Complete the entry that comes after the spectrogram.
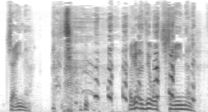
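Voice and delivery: exaggerated, showy put-on voice with wide pitch swings. Asked to say China the way Trump does: Donald Trump voice on China. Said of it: "say it in the Trump voice".

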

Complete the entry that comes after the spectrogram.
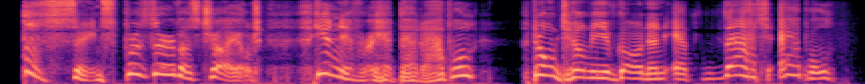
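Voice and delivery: aghast, horrified, high-pitched outburst. Lofty John learns Emily ate the apple from the stair, horrified. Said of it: "looked at Emily with a horrified face".

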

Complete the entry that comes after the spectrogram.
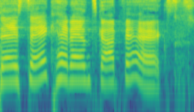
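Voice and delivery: mocking, stock basic girl tone.

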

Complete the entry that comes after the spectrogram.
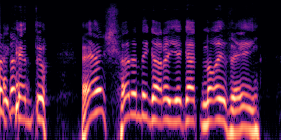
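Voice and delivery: shrill, very high, put-on Irish brogue. Trying to say oy vey in an irish brogue: irish brogue. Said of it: "say oy vey in a Irish brogue".

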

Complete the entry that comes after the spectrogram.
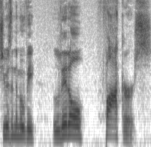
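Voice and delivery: very slow, deliberate, word-by-word delivery. Saying a line slow so everyone is on the same page, slow and deliberate. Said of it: "I'm gonna say it slow so we're all on the same page".

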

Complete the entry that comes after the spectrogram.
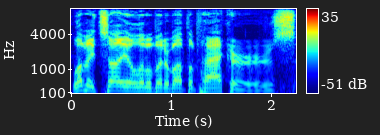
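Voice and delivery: clichéd radio-announcer voice. Talking into a microphone, showing off a stereotypical radio guy voice. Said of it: "That was my stereotypical radio guy".

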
